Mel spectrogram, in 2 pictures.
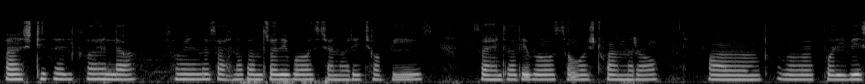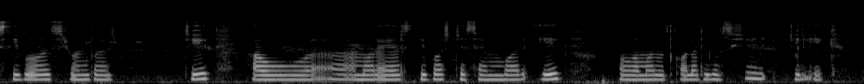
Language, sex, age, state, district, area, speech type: Odia, female, 18-30, Odisha, Subarnapur, urban, spontaneous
